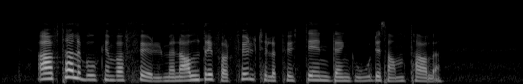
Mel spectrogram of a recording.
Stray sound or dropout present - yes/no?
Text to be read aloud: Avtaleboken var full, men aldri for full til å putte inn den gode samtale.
no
